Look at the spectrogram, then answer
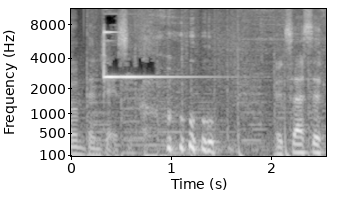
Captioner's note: beep; laughs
